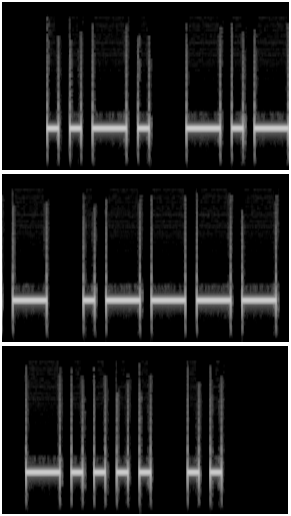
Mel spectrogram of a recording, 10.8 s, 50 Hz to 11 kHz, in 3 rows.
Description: Morse code, heard as a keyed tone, about 8 wpm, 800 Hz. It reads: FY16I
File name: LEZIONI / 9 286 8wpm 3425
